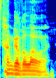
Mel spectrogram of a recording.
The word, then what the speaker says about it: Tagovailoa: I finally figured out because they kept saying Tagovailoa. That's how to say it. It's Tagovailoa, and Tunga so the other Valoa. The because it's like Hawaiian, so it's like Tunga.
